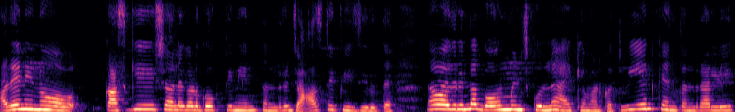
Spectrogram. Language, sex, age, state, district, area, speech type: Kannada, female, 18-30, Karnataka, Bangalore Rural, urban, spontaneous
